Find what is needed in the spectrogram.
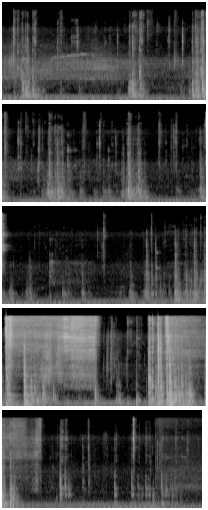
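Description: Small metal clicks and knocks of brass air-line fittings and valves being handled and screwed together on an air-bag suspension line, over a steady low hum. A little past halfway come two bursts of hissing compressed air, each a second or two long, the loudest sounds.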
